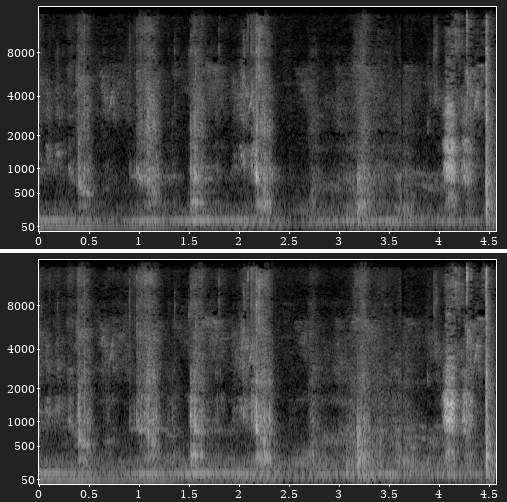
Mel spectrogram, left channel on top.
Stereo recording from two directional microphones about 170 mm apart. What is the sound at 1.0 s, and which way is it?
Dog, 10° left (ahead or behind).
